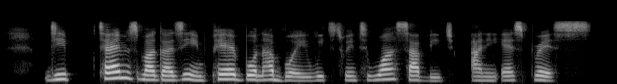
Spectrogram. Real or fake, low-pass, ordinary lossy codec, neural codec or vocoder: fake; none; none; codec, 16 kHz, 0.8 kbps, ZipCodec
